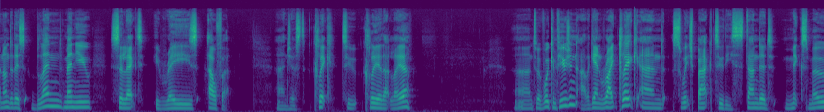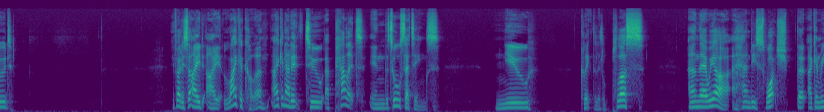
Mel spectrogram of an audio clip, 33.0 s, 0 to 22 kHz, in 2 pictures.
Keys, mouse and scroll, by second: 6.4 click, 9.9 click, 12.2 click, 13.1-17.1 right drag, 18.6 click, 20.9 click.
